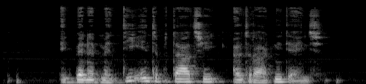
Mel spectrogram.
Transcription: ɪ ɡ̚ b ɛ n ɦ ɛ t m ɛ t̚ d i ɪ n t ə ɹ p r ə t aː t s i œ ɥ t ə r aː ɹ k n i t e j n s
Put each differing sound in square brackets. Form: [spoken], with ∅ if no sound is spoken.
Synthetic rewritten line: ɪ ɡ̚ b ɛ n ɦ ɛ t m ɛ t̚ d i ɪ n t ə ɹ p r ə t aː t s i œ ɥ t ə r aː ɹ [t] n i t e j n s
